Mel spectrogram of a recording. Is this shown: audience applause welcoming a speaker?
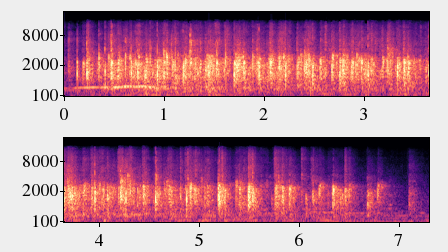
yes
